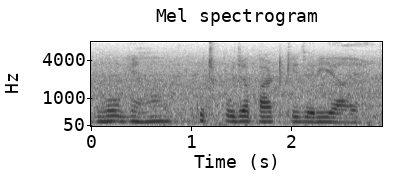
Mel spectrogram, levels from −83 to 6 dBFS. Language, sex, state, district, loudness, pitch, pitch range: Hindi, female, Chhattisgarh, Raipur, -17 LUFS, 175 Hz, 165-185 Hz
